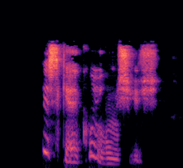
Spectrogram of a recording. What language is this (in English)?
Kabyle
